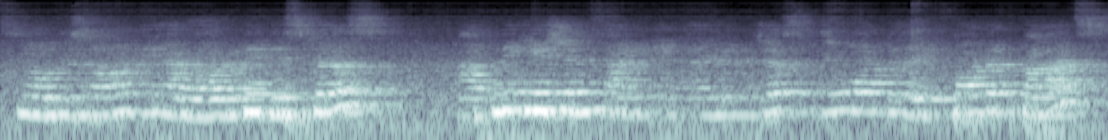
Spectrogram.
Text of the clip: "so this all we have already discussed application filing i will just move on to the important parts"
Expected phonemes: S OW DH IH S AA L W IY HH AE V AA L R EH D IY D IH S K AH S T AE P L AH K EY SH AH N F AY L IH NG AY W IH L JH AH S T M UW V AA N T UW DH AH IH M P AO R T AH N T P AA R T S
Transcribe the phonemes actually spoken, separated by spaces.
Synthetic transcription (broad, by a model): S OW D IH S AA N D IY HH AE V AA L R EH D IY D IH S K AH S T AE P L AH K EY SH AH N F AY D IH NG AY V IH L JH AH S T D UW AA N T UW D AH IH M P AO R T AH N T P AA R T S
